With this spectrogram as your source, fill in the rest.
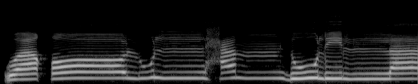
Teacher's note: untuk lam sukunnya supaya dia tidak memantul, dialirkan dulu coba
